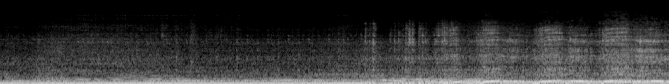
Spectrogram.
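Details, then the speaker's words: 1984 Jeep with a V8, just running again after wiring repairs, idling very quietly through a single exhaust with a catalytic converter. It is a low, steady, even rumble with no knocks or ticks. Normal idle. "Man, this thing is real quiet. I want people to know this thing's got a V8 in it."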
